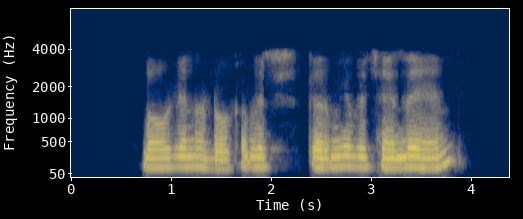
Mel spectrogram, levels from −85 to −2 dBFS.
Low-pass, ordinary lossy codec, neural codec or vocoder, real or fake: 7.2 kHz; AAC, 16 kbps; codec, 44.1 kHz, 7.8 kbps, Pupu-Codec; fake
